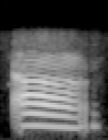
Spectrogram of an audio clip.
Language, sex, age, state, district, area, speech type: Dogri, female, 18-30, Jammu and Kashmir, Udhampur, rural, conversation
